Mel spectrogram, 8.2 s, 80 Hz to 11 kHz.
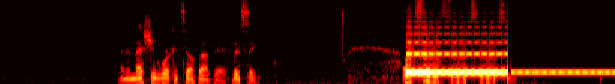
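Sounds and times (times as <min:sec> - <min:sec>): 
speech: 0:01.6 - 0:03.6
outgoing phone call ringing tone through a phone speaker: 0:05.4 - 0:08.1.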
